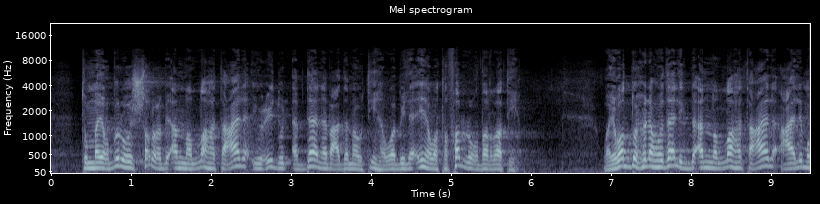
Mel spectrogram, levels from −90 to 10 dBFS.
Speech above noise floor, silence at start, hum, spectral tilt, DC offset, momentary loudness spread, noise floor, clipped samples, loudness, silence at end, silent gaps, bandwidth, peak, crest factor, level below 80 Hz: 31 dB; 0.4 s; none; -7 dB/octave; under 0.1%; 7 LU; -54 dBFS; under 0.1%; -24 LUFS; 0 s; none; 11 kHz; -8 dBFS; 18 dB; -54 dBFS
